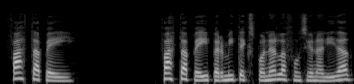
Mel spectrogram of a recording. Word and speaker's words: FastAPI: Ahí entra Fastapi Payi, que vamos a pronunciar Fastapi.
